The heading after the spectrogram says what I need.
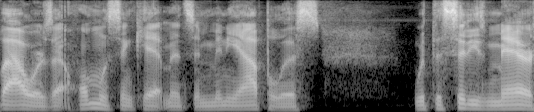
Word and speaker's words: Minneapolis: I always add an extra N in there. I say Minianapolis. That's not how you say it. There's only one. There's two N's. Minneapolis.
